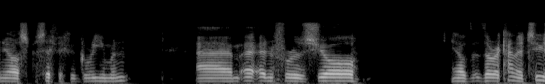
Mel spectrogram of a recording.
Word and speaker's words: Azure: You've got Office 365, and you've got Azure, or Azure, as Microsoft say we should pronounce it.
